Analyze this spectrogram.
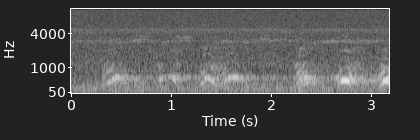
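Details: Barred owl (Strix varia) caterwauling in Central Ontario woods near an off-grid cabin: wild, wavering hoots and cackling whoops around mid pitch, rising and falling in uneven bursts over faint hiss.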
